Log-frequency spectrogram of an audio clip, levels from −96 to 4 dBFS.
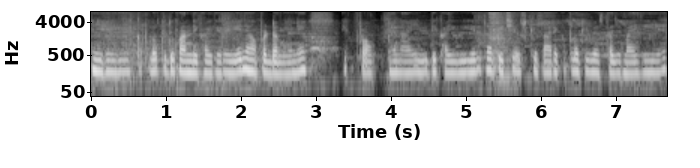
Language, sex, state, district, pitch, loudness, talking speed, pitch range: Hindi, female, Uttar Pradesh, Jyotiba Phule Nagar, 180 Hz, -20 LUFS, 235 wpm, 175-190 Hz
